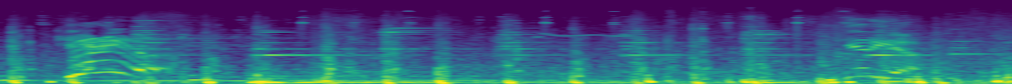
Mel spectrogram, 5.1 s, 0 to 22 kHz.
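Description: Horse hooves clip-clop steadily while riding in Red Dead Redemption 2, with a horse whinnying and characters talking over the rhythmic hoofbeats.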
